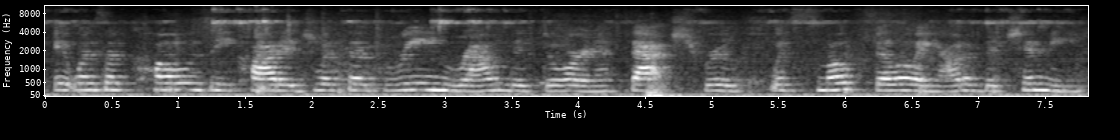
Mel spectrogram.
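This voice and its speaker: A woman tells a children's tale at a very slow, deliberate pace, her voice a little high. She sounds some way from the microphone in a roomy, echoing space, in the gentle manner of a puppet show storyteller. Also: flat delivery. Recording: echoey, distant mic, faint hiss.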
